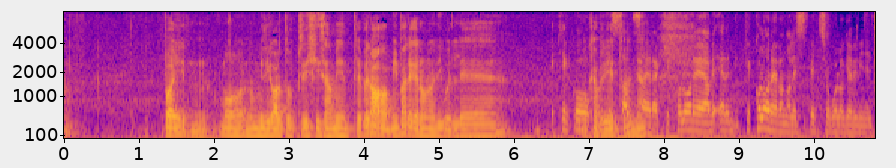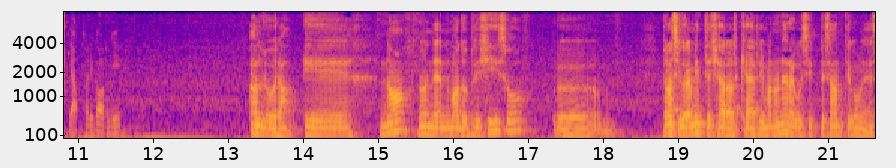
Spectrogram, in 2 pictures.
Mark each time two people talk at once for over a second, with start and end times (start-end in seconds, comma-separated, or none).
6.8-8.1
